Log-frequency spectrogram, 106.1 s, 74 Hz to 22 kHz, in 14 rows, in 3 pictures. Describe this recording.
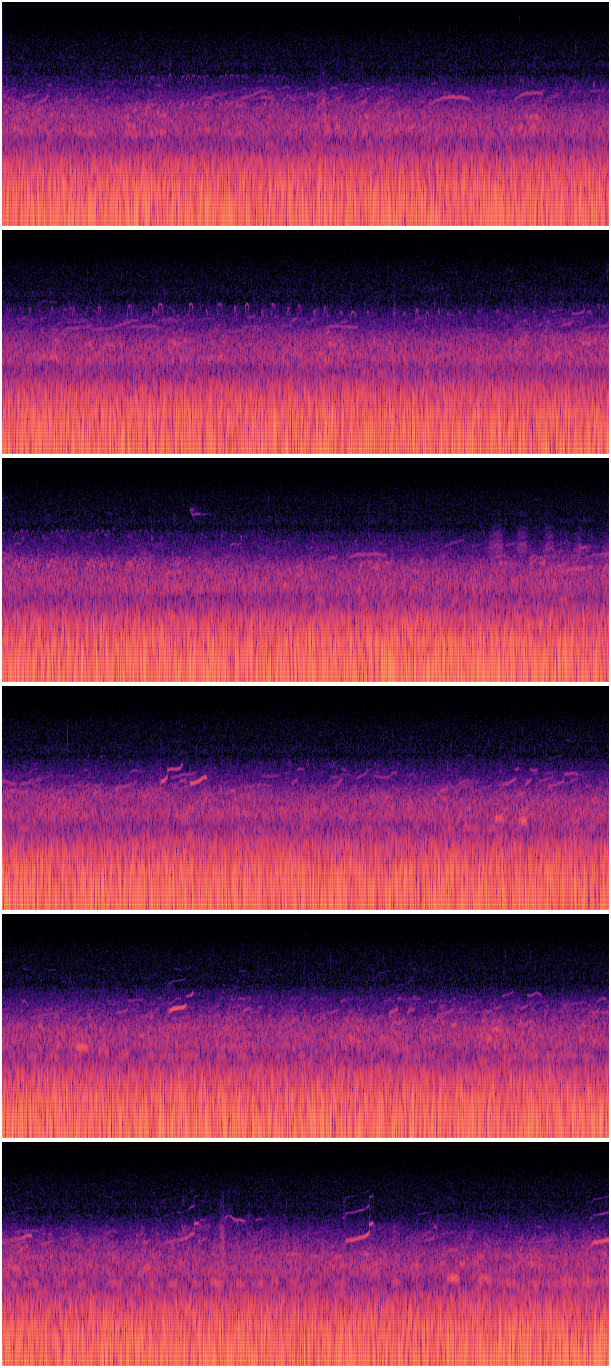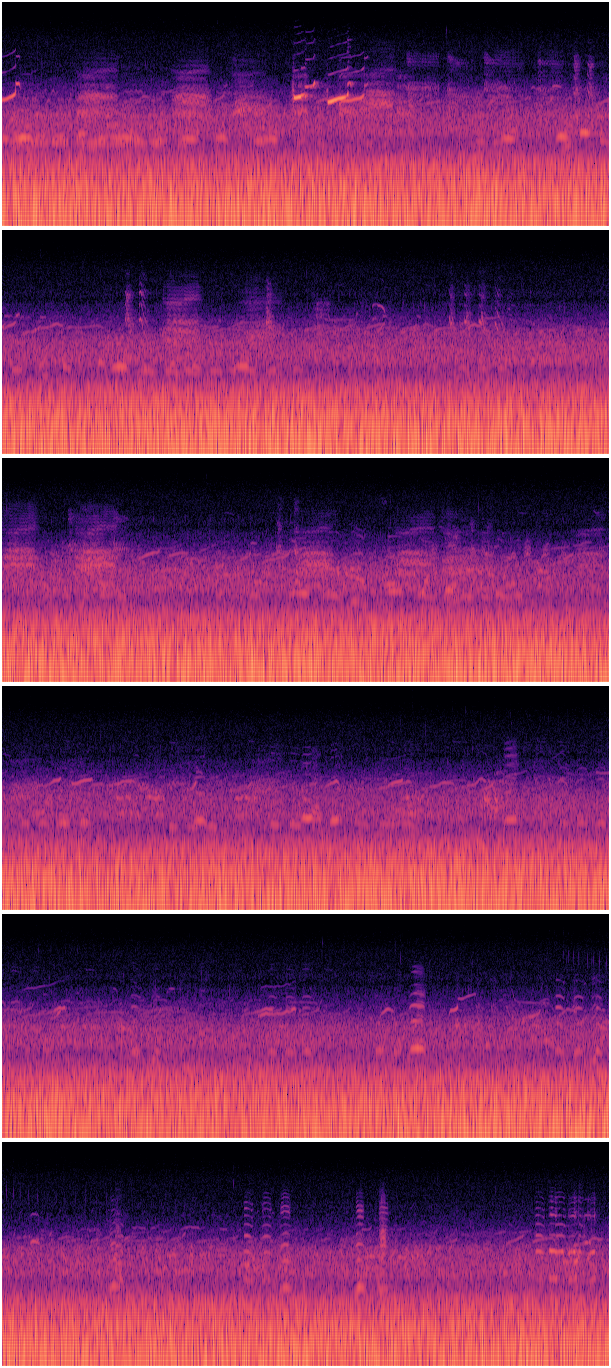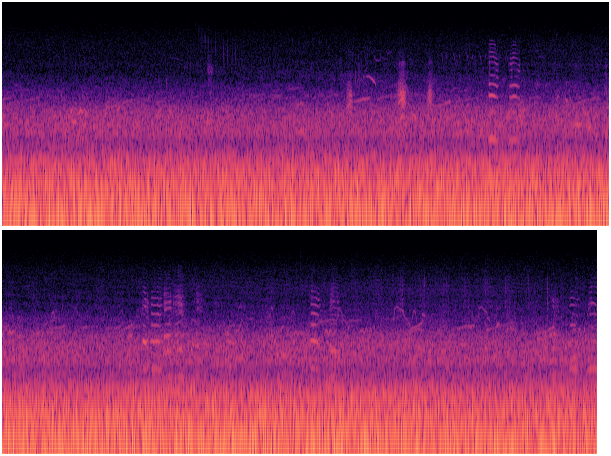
pink-footed geese soundscape ... leaving roost ... SASS on tripod ... bird calls from ... whooper swan ... curlew ... dunnock ... mallard ... wren ... rook ... crow ... robin ... blackbird ... wigeon ... reed bunting ... pheasant ... bar-tailed godwit ... oystercatcher ... greylag geese ... turnstone ... rock pipit ... black-headed gull ... ringed plover ... first group leave at 5:10 ish ... background noise ... a particularly raging sea ... the sound of the birds described by some one as a 'wild exhilarating clangour' ...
